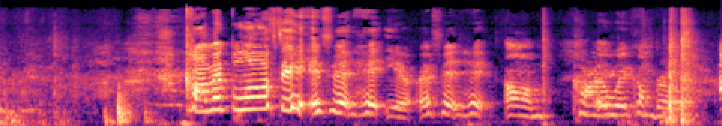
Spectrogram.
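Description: Children's voices shouting and talking over each other during rough play, with a couple of short knocks in the first second.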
